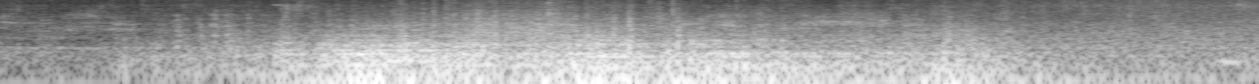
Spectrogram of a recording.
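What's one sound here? A heavy wooden door creaks and rumbles open.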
